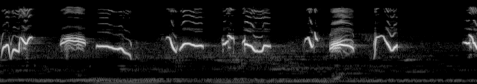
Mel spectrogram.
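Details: Rich, liquid warbling from a rose-breasted grosbeak: loud, clear slurred whistles in quick succession, some notes swooping downward, others twisting up and down.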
